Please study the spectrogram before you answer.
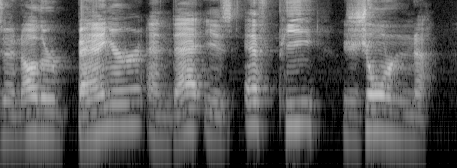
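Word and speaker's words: F.P. Journe: banger, and that is FP Journe. It's not Journe, it's Journe. FP Journe. So, you could say it however you want. People will understand what you say, but it's FP Journe.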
